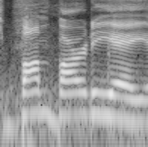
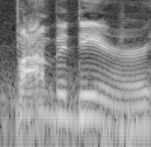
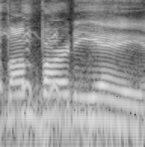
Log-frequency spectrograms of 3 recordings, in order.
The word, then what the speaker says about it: Bombardier: We have an inbound Bombardier Challenger 300. Okay. And I said it right this time. You absolutely did. It's Bombardier, and it's not Bombadier. It is Bombardier.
